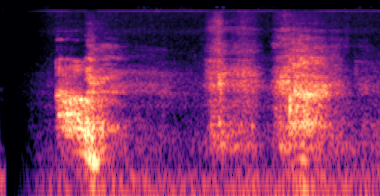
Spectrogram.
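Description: A man gasps and groans in pain, three strained, breathy bursts with short pauses between them and no other talk: the character Tuco, who has been shot, writhing in pain at the bottom of a pit while Jesse and Walt stand above him.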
